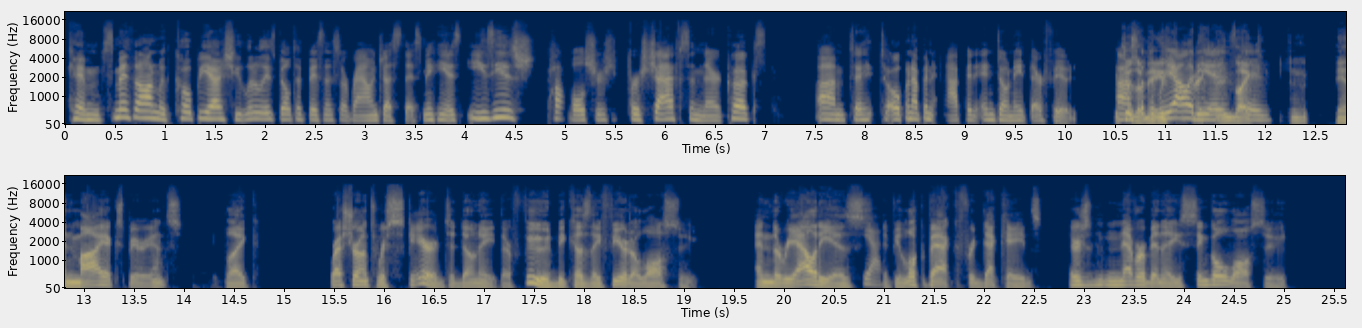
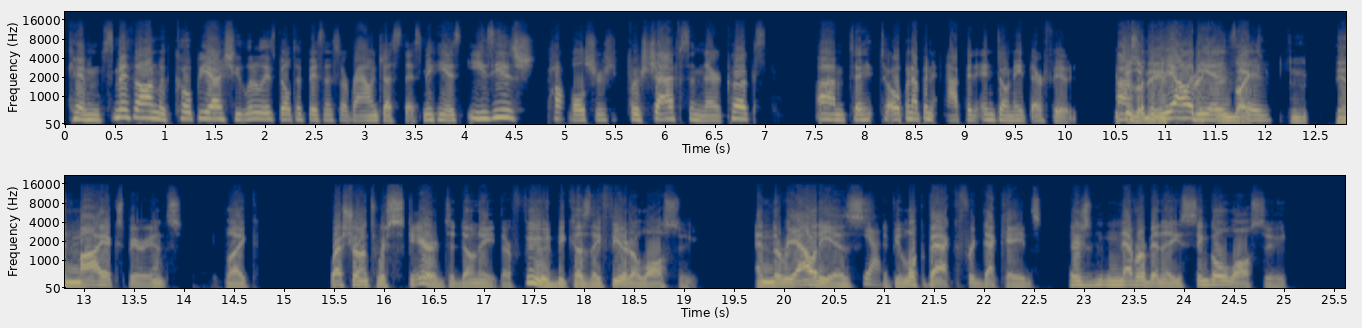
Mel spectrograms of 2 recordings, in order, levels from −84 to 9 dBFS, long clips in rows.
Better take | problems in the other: first | distortion; slight; 4% of the sound clipped

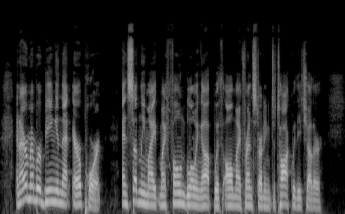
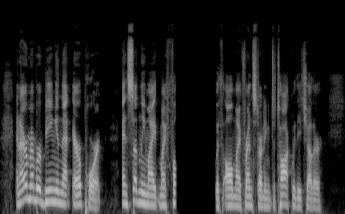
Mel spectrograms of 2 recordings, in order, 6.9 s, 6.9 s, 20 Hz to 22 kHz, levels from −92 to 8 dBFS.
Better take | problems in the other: first | audio cutting out; at 3.5 s for 1 s

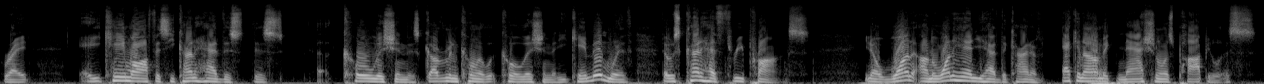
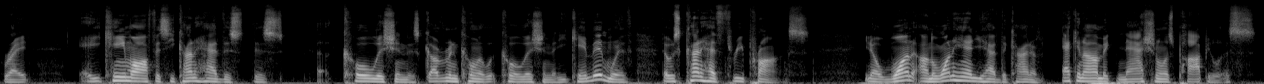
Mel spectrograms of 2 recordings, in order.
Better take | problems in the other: second | distortion; slight; 5% of the sound clipped

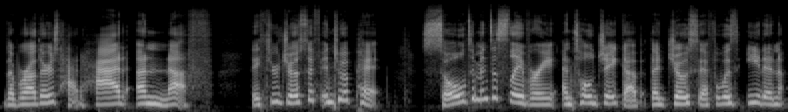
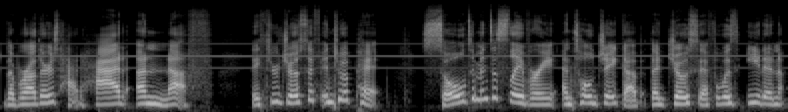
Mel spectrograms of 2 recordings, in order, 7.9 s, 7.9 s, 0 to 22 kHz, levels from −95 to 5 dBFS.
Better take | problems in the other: first | high-pitched whine; faint; throughout; 3.5 kHz, 25 dB below the speech

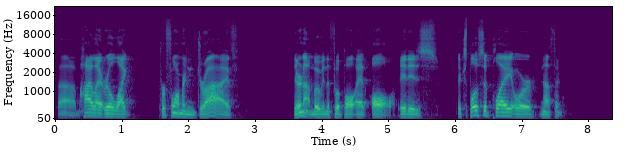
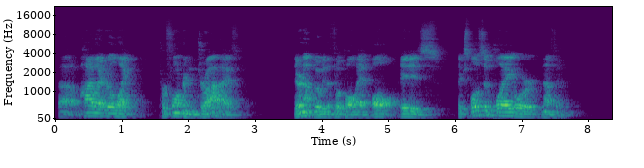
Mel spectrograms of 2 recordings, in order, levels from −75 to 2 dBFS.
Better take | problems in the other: first | off-mic speech; far // room echo; noticeable; dies away in 0.5 s

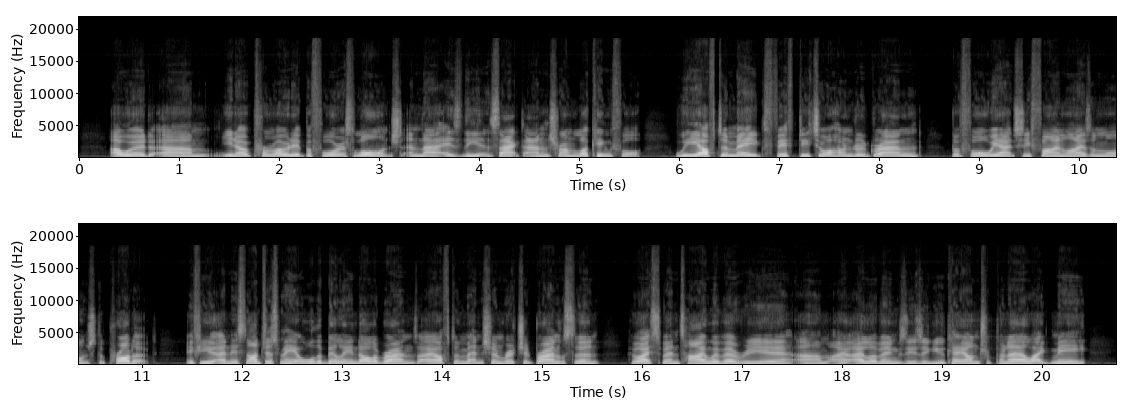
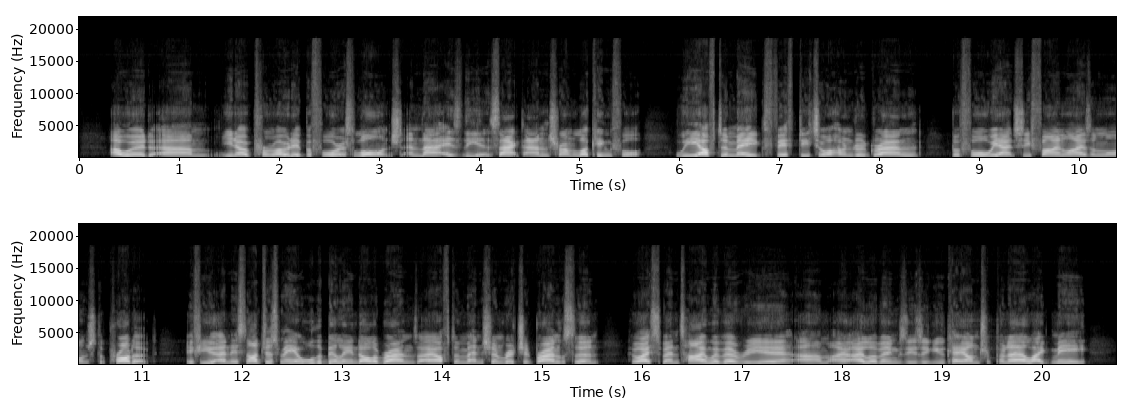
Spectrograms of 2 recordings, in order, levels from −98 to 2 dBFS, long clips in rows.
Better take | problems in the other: first | thin; very; fading below 450 Hz

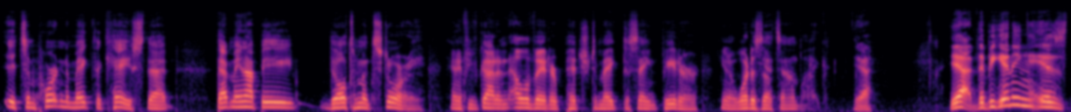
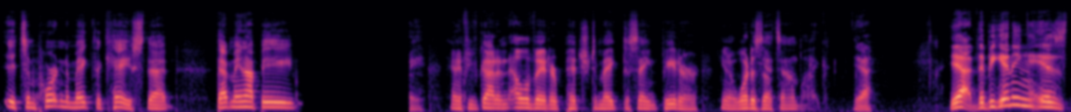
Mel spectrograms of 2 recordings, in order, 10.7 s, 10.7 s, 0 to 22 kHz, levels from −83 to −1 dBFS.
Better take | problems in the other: first | audio cutting out; at 3 s for 1 s

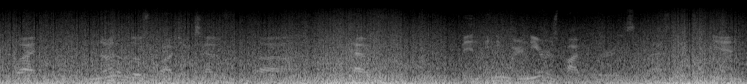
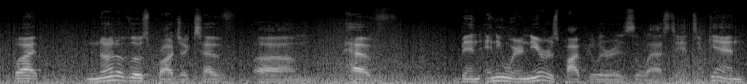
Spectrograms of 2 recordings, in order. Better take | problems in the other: second | wind noise on the microphone; heavy; 3 dB above the speech; occasional gusts in the second

